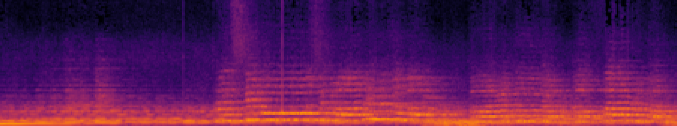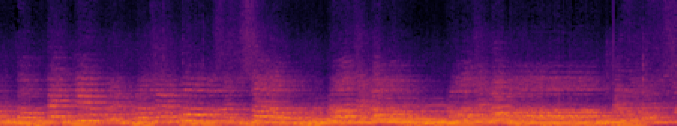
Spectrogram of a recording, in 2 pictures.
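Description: Children's and youth choir singing in several voices, accompanied by a tuba holding low sustained notes.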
